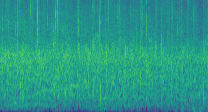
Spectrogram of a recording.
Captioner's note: applause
